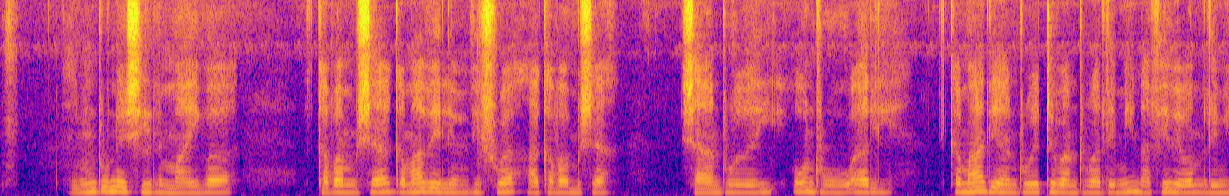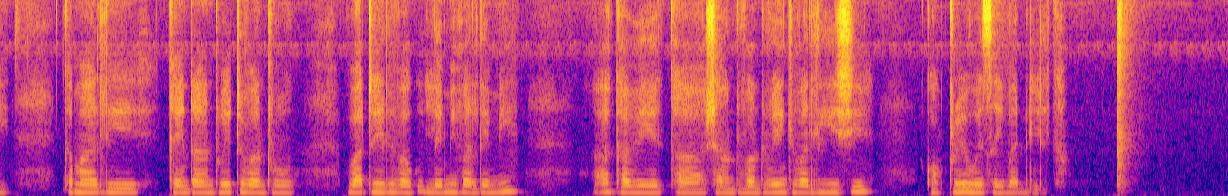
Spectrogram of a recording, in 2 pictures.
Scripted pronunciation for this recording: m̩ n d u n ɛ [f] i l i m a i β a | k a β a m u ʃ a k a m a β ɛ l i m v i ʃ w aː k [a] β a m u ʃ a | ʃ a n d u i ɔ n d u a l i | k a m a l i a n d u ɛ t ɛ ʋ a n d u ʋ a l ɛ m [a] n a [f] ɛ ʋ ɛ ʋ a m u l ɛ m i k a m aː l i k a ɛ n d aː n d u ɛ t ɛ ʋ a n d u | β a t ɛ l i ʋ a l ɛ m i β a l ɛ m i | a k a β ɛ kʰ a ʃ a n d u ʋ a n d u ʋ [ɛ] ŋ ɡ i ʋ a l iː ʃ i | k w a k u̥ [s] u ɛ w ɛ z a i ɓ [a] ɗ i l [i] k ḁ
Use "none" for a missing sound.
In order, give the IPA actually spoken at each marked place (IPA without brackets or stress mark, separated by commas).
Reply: ʃ, a, i, f, ɛ, t, a, i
